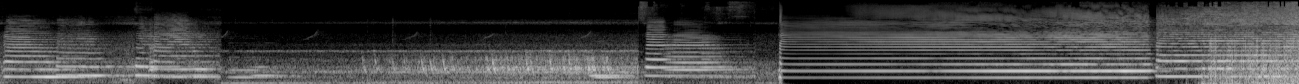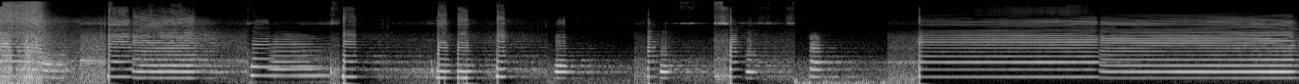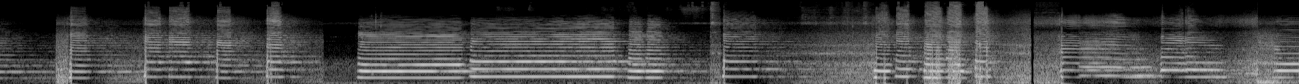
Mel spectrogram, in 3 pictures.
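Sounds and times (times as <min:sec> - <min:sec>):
train horn blasts: 0:00.0 - 0:03.2, 0:05.8 - 0:21.6, 0:22.2 - 0:34.0, 0:34.6 - 0:38.9
rushing noise: 0:02.2 - 0:07.8, 0:38.2 - 0:38.9.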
